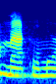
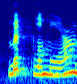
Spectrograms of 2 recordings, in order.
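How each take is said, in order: First: The first part is said as 'mack'. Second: The first part is said as a short 'mick'. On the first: This is a rapper's name. The speaker calls it wrong. "not McLemore. That's that young man who is a rapper" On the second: This is the author's name. The speaker calls it right.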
